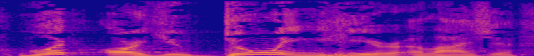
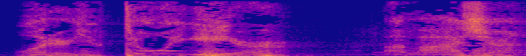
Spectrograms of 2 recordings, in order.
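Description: First: Slow, loud, every word weighted; "What are you doing here" drawn out word by word; emphatic confrontation. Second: Still small voice. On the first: God repeats his question to Elijah, slow and firm. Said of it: "the exact same thing he said before". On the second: God confronts Elijah in the cave, intense whisper. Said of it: "said to him in a still small voice". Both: Acted.

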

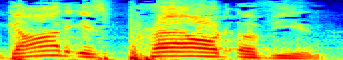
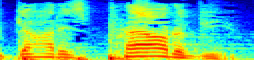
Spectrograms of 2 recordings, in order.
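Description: First: "God is proud of you" slow and firmly stressed; emphatic repeat. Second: Said in the usual way. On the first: Real, not acted. Preacher repeating to congregation, "God is proud of you" slow and emphatic. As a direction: drive home each word of "God is proud of you", slowly. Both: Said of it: "I'll say it again".

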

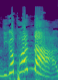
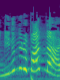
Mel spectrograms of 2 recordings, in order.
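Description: First: Louder, higher Busan dialect jab; a hint of a Busan mom challenging; short Busan-accented retort. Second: Much higher, hammed-up Busan dialect; shrieking Busan-accented mom, mock; exaggerated Busan accent. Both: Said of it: "like, Busan accent".

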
